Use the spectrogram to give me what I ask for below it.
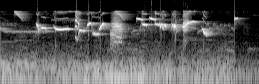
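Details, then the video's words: Oriental magpie-robin singing to spur lazy caged birds into reply: a long steady whistle opens, followed by a burst of chattering, slurred whistles and rasps, ending with a lone high note. "TERAPI KACER GACOR DONGKRAK BIRAHI DAN EMOSI BUAT KACER MALAS BUNYI"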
